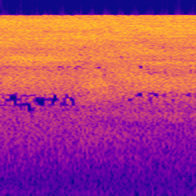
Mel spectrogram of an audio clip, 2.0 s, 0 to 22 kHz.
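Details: IPR valve from a 2005 Ford F-350 6.0 Powerstroke that quit while driving and won't start, bench tested with air: continuous high airy hiss, no change when 12 volts applied; valve stuck and not sealing.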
